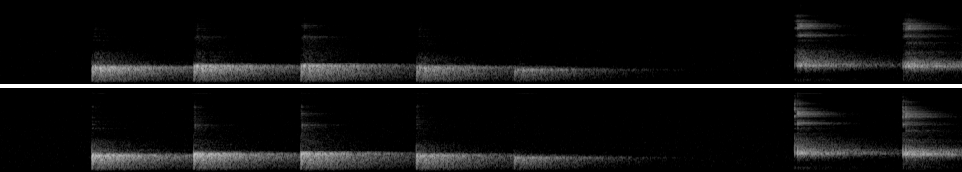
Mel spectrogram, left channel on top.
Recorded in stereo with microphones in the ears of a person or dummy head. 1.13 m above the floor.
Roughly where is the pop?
Right.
